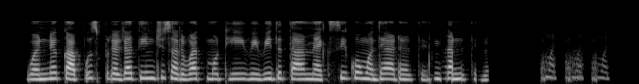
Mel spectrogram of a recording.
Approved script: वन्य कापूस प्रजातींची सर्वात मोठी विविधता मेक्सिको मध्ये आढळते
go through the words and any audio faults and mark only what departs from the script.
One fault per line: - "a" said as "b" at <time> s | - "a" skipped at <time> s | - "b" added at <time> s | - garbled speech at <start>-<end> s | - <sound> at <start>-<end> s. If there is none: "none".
- garbled speech at 4.3-4.9 s
- laugh at 5.4-6.1 s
